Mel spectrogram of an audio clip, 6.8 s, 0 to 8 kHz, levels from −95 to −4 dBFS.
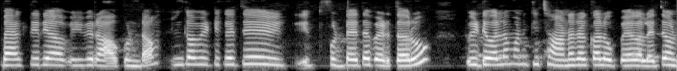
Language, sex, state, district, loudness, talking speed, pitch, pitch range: Telugu, female, Telangana, Nalgonda, -15 LUFS, 160 wpm, 260 Hz, 245-280 Hz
